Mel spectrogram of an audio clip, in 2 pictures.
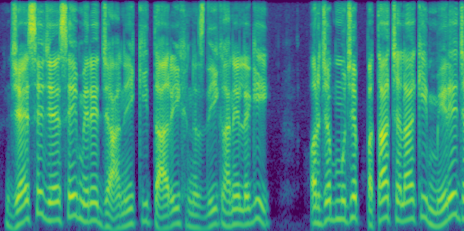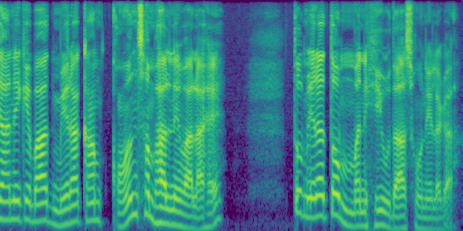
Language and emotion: Hindi, sad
